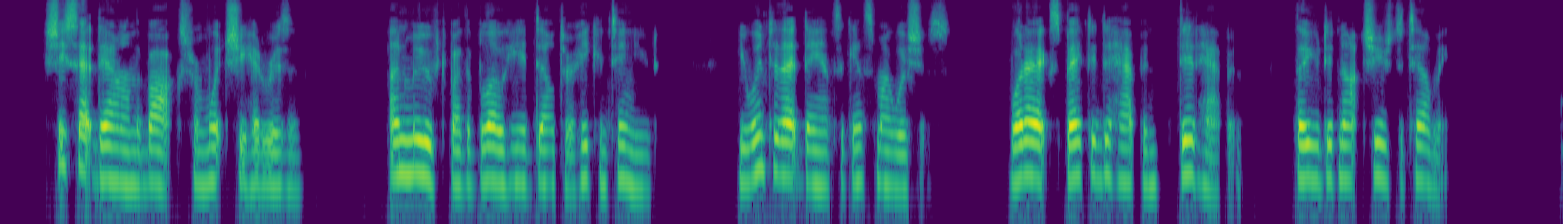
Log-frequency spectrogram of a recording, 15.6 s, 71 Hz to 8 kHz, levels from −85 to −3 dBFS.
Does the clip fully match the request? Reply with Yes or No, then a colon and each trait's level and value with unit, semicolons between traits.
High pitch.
No: medium, 180 Hz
